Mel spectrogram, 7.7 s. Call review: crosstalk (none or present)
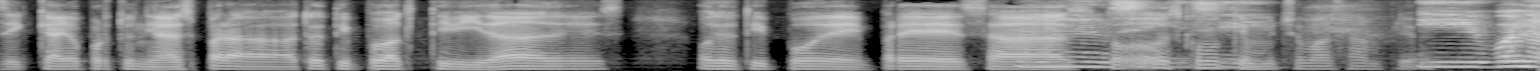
present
